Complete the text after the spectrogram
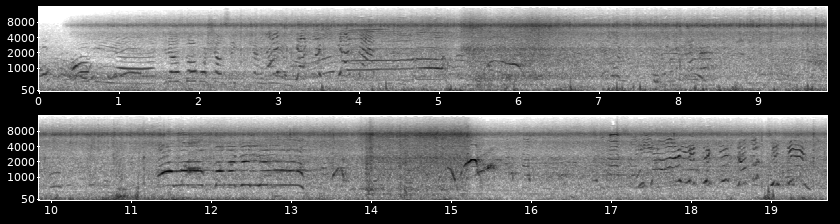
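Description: Water rushes down a plastic slide.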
